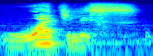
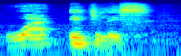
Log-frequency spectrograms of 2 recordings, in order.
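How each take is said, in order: First: The i vowel is dropped, linking into wajlis. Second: The i vowel of ijlis is pronounced separately. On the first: The speaker calls it right. "you say wajlis. That's alif is still there, but it's suppressed. You don't hear it" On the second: The speaker calls it wrong. "you don't say wa ijlis"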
